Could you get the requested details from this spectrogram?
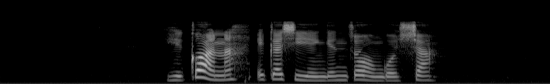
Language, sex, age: Tsonga, female, 24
